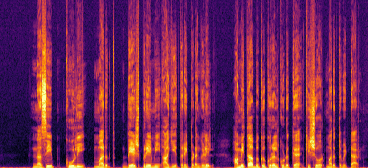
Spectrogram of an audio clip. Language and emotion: Tamil, neutral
